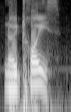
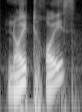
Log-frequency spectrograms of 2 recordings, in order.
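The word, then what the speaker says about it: neutrois: Auch hier, wie mit den, mit den Geschlechtern, ich wusste noch nicht mal, es gibt so viele Geschlechter hier, ne Neutreus. Äh, wie, hä? Wie würdest du das aussprechen? Ich buchstabiere dir mal. Das wird geschrieben N-E-U, wie neu, und dann T-R-O-I-S. Neutreus? Neutreus.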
